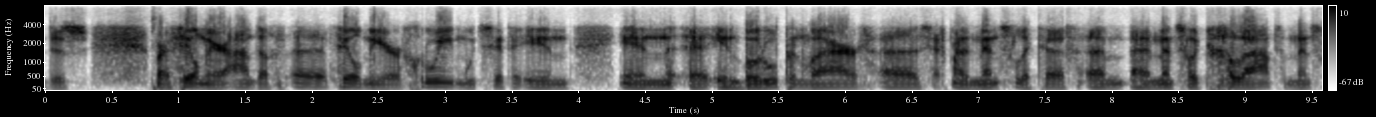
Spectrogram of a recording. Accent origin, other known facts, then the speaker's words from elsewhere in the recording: United States; Ja, ik ben naarmate dat ik heb als Amerikaan toen ik jonger was, dan heb ik denk ik wel 60, misschien 70 uur per week gewerkt.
